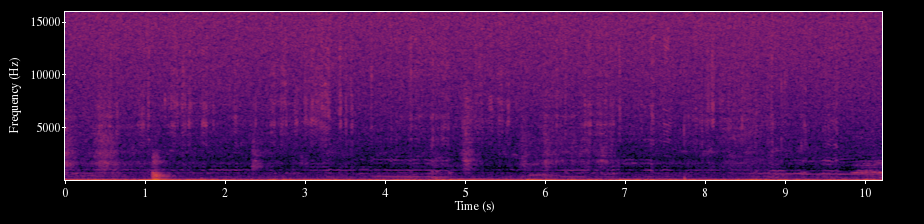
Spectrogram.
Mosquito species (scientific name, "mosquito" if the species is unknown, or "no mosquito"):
Anopheles squamosus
